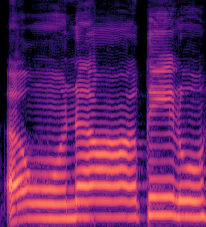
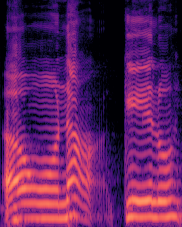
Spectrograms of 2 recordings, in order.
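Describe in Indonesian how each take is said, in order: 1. Ain mengalir lancar tanpa henti. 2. Ain ditekan menjadi henti mendadak. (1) "tapi mengalir" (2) "jangan ditekan seperti au na'qilu"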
